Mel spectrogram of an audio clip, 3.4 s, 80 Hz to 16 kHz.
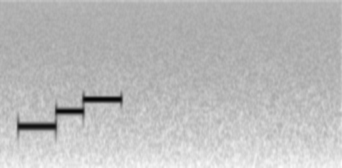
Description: Telephone call progress tone (North American plan), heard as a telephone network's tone, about 980, 1370, 1800 Hz. Special information tone.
